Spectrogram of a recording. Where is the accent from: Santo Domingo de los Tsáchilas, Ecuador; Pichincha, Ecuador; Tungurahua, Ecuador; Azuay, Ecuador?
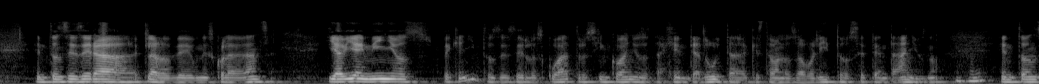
Azuay, Ecuador; Cuenca; Mis papás tienen en Cuenca, yo soy de Cuenca, y mando un saludo a toda la gente de Cuenca.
